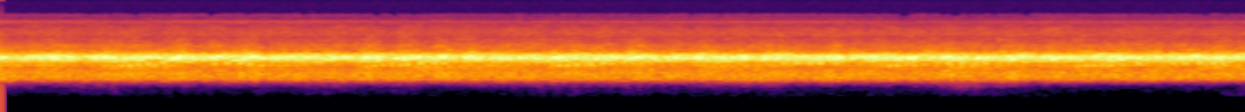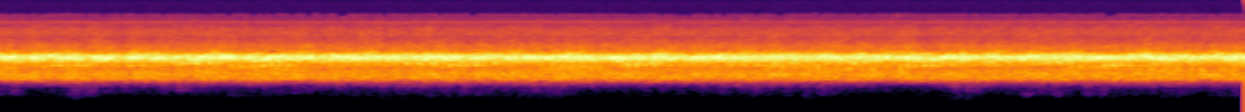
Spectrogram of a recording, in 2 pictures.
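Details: Frogs at night in a rice field under moonlight, countryside setting with open water before planting; a thick, constant chorus of distant calls blends into one steady rattling hum.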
